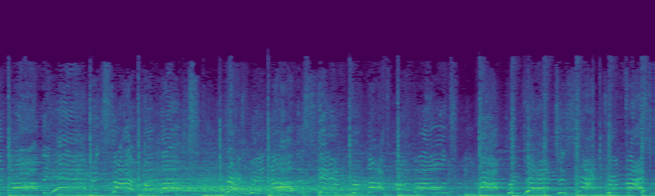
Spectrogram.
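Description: A singer performing a pop song over a backing track with a heavy, steady bass beat, the voice sliding and wavering between notes.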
